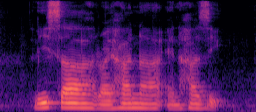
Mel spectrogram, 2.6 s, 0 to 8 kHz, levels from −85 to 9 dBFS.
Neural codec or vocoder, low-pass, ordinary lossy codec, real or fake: none; none; none; real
